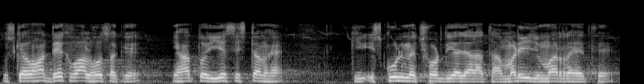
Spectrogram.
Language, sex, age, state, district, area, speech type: Hindi, male, 30-45, Bihar, Begusarai, rural, spontaneous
